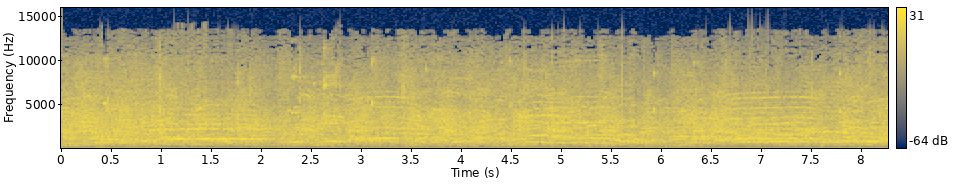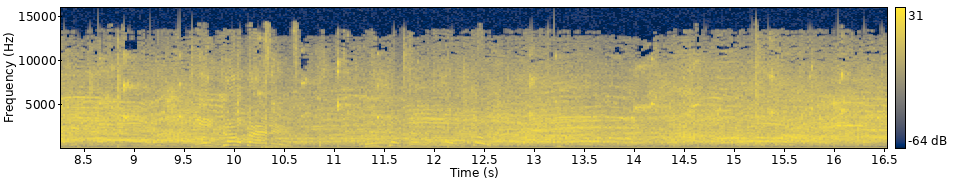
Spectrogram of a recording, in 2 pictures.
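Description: A crowd cheers and murmurs throughout a large echoing gym.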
